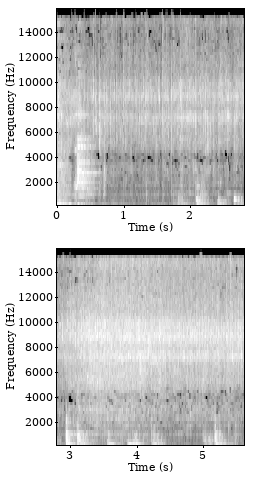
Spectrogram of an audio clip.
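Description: Bell pepper, onion and garlic sautéing in oil in a pot, sizzling steadily while a wooden spoon stirs them with a quick run of light knocks against the pot from about two seconds in. The sizzle grows louder about three seconds in.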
